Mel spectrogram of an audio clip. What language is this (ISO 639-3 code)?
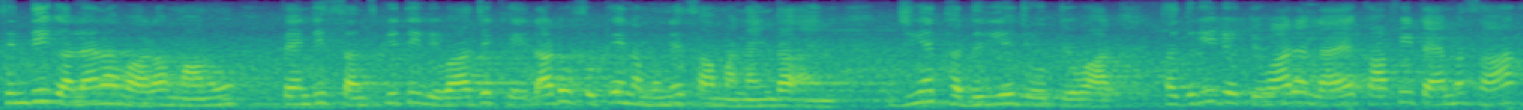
snd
